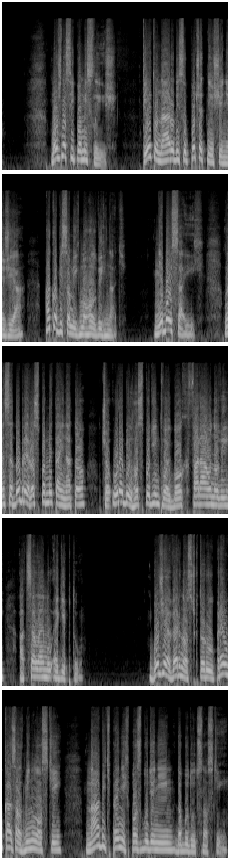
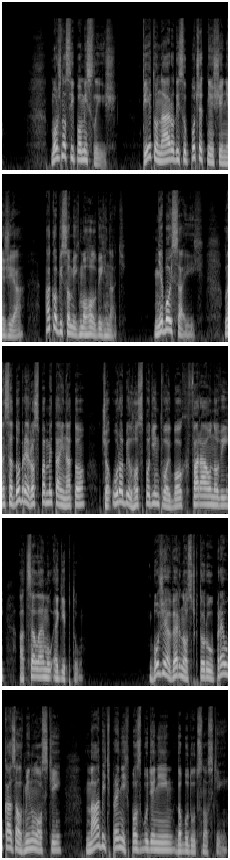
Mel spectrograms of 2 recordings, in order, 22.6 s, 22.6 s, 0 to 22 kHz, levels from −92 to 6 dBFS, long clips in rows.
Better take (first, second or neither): second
